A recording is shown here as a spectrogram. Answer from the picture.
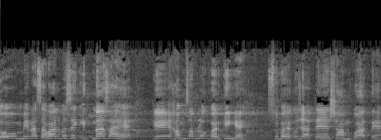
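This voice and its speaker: Music plays in the background, and there is audible room echo. The delivery is monotone and flat. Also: woman, extremely high pitch for a woman, moderate pace. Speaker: audience member asking a question. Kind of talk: question to a spiritual teacher.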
